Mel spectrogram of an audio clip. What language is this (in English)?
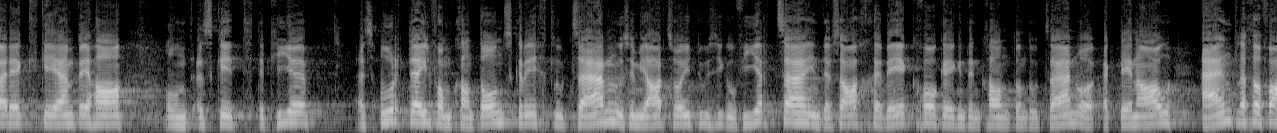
Swiss German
